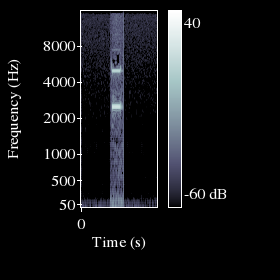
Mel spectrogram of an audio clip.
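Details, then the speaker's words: Philips HeartStart OnSite AED, training demonstration: a single short, high electronic chirp, the alert that the unit failed its self-test or needs attention, such as low battery. "as long as the ready light is blinking and the Heart start is not chirping you can be confident the heart start has passed its most recent self test and is therefore ready to use"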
